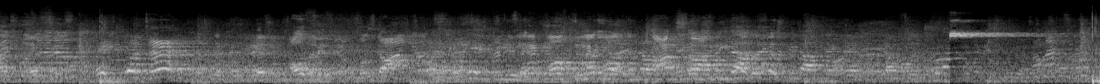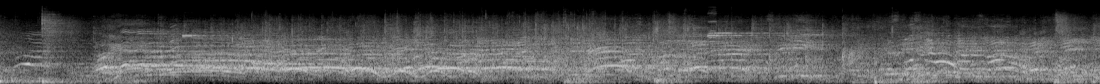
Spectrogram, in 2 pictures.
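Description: Men shout and call out in a large echoing hall.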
